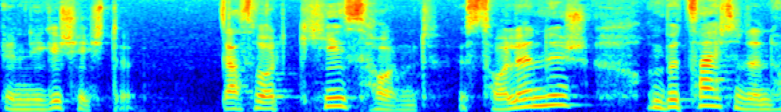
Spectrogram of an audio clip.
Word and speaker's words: Keeshond: ich jetzt mal loswerden der Name käshond spricht sich eben käshond ganz falsch ist die Aussprache kä Hound oder noch schlimmer kieshound ein haound ist ein Begriff aus England der Jagd und Meutehunde wie biegels bezeichnet und noch viel fürchterlicher ist die Aussprache kisont die ich schon mehrmals aus Amerika gehört habe das ist sowas von falsch kä hont heißt das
